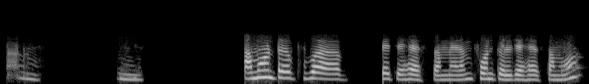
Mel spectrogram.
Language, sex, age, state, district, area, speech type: Telugu, female, 18-30, Andhra Pradesh, Sri Balaji, rural, conversation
